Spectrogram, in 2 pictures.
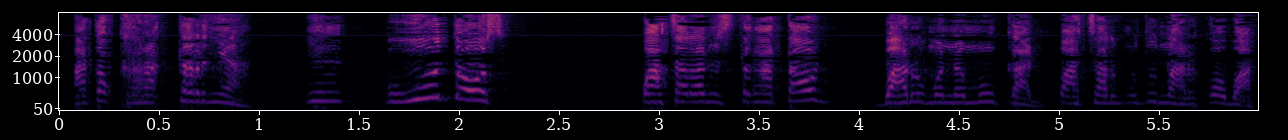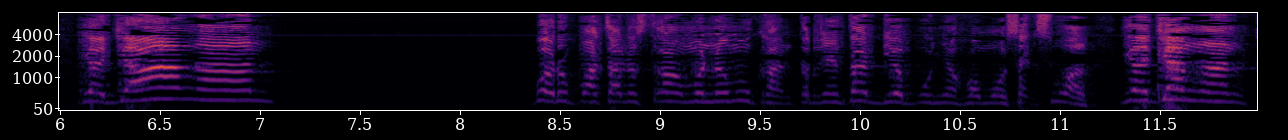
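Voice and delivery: loud, high sermon warnings; preaching at full force. Acted. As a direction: boom each no at them.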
